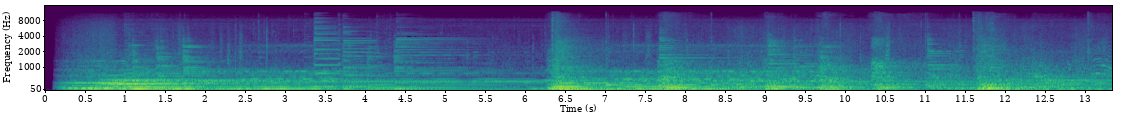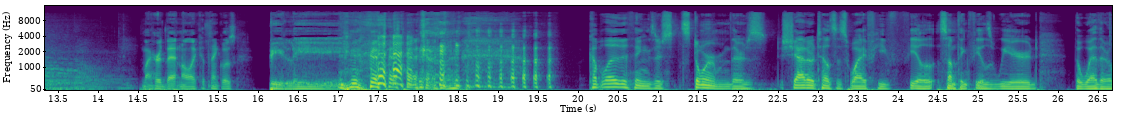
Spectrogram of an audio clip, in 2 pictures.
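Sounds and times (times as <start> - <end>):
tribal chanting music from a soundtrack: 0.1 - 14.5
speech: 14.7 - 16.4, 17.2 - 19.3, 20.3 - 26.6
laughter: 17.0 - 19.7.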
